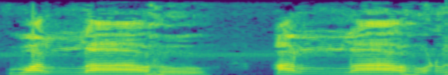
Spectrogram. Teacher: அப்ப ஜபர் இருந்தா அல்லாஹ் வார்த்தையில் உள்ள லாமை வாய் நிறைய உச்சரிக்கணும்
